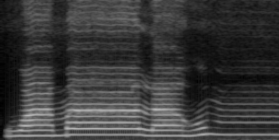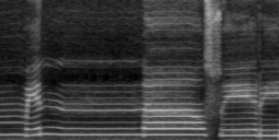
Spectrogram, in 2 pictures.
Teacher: huruf pemberhentian yaitu di sini huruf nun wahum Min Nasirin kemudian Nun di ujung kita matikan atau kita sukunkan karena tanda waakaf atau berhenti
